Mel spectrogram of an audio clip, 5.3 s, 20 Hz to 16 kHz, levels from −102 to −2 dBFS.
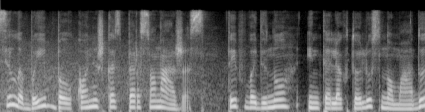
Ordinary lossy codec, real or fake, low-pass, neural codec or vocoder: MP3, 96 kbps; real; 10.8 kHz; none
